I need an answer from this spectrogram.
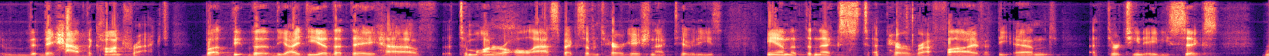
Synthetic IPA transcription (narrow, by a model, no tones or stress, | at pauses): ððeɪəvðɨkʰɑ̃ntʰɹ̥æ̰k̚t̚ | b̥ʌt̪̚ðɨðɨðiaɪdiɨðɨt̪̚ðeɪəv̥tʰəmɑñə˞ʔɔlˠæ̰spɛk̚tsʌṽn̩tʰɛɹɨɡeɪʃɨ̃næ̰k̚tʰɪvɨɾiz̥ | ɨ̃nðət̪̚ðɨnɛkstɨpʰɛɹɨɡɹæ̰faɪvɨt̪̚ðiʔɛ̃nd | ʔɨt̪̚θɜ˞tʰĩnḛɪɾḭsɪks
